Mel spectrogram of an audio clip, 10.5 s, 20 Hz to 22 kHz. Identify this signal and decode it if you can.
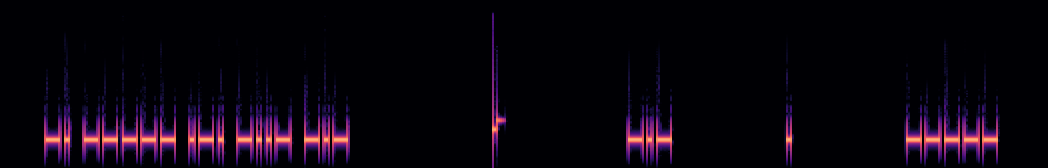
Morse code, heard as a keyed tone, about 25 wpm, spaced as for 13 wpm, 700 Hz. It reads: N0RXK KE0
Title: USA Call Signs - 8x Character Spacing - 25wpm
